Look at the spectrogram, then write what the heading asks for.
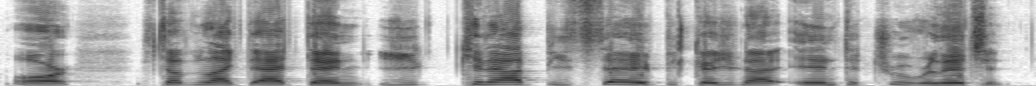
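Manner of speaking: high, loud, self-righteous put-on voice; smug sect member. Imitating false groups telling people they cannot be saved, high and loud. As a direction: play the zealot who insists on his church. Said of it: "that's how they talk when they talk like that".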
